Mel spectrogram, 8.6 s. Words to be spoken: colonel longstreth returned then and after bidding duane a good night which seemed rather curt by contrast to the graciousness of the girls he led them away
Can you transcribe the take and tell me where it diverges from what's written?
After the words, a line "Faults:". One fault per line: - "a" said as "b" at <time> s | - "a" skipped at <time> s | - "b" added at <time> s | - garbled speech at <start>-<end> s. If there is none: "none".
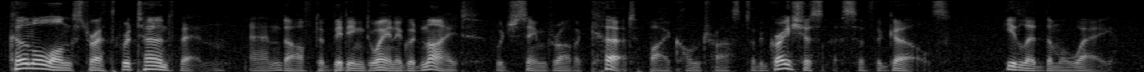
colonel longstreth returned then and after bidding duane a good night which seemed rather curt by contrast to the graciousness of the girls he led them away
Faults:
none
